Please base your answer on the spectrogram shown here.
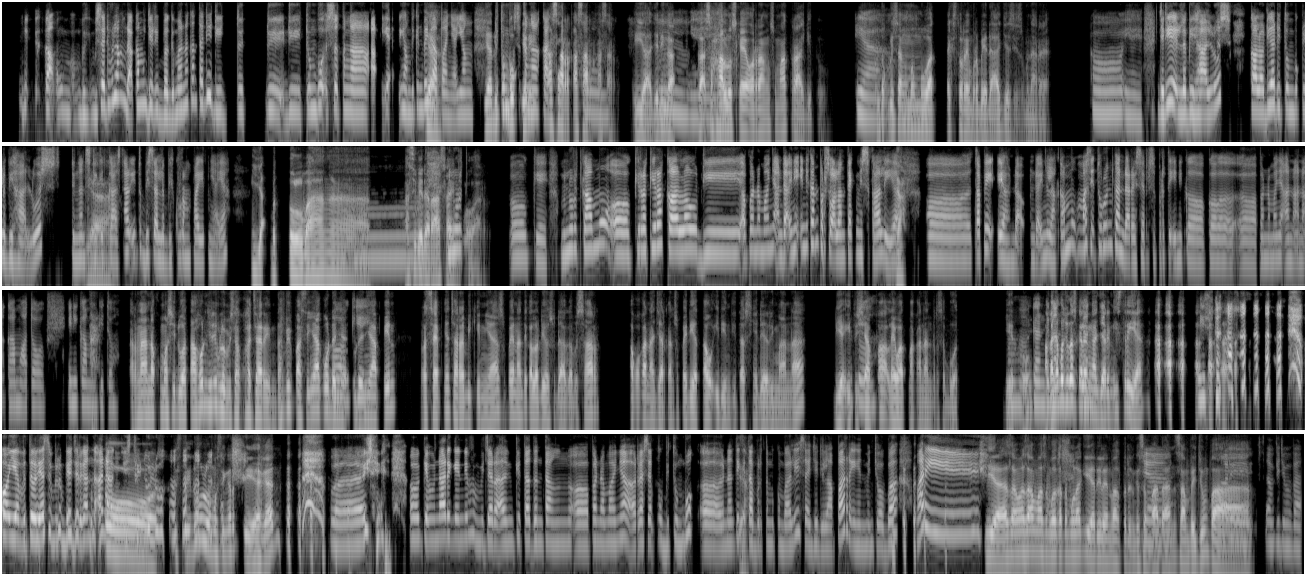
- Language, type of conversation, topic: Indonesian, podcast, Bisa ceritakan tentang makanan keluarga yang resepnya selalu diwariskan dari generasi ke generasi?
- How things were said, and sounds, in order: other background noise; drawn out: "Oh"; laughing while speaking: "Iya"; laugh; laugh; laugh; chuckle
